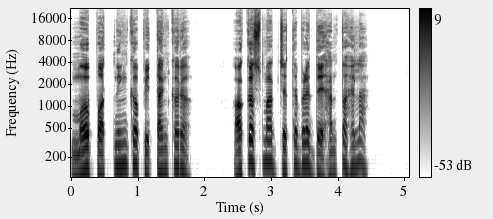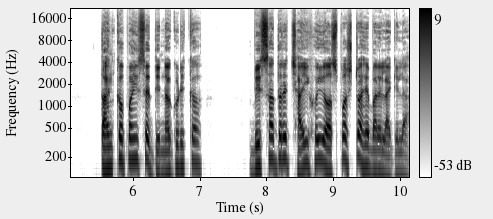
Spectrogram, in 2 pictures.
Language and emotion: Odia, sad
